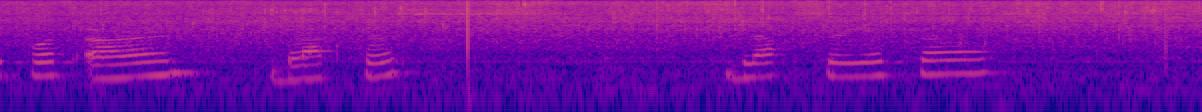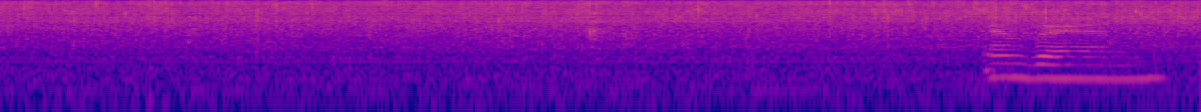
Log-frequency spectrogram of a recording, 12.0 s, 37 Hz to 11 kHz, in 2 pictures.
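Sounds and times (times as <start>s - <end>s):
chicken sizzling in a hot pan: 0.0s - 12.0s.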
